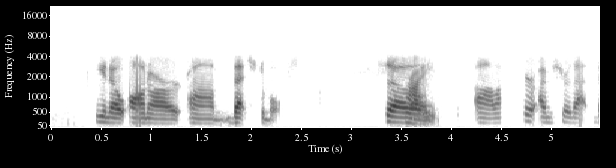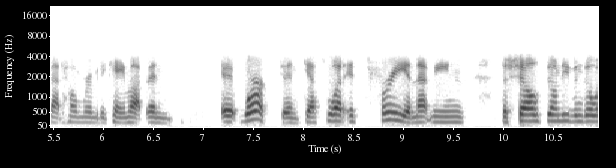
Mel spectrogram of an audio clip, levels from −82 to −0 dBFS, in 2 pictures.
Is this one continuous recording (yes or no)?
yes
